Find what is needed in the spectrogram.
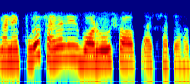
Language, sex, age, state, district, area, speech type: Bengali, female, 18-30, West Bengal, Dakshin Dinajpur, urban, conversation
